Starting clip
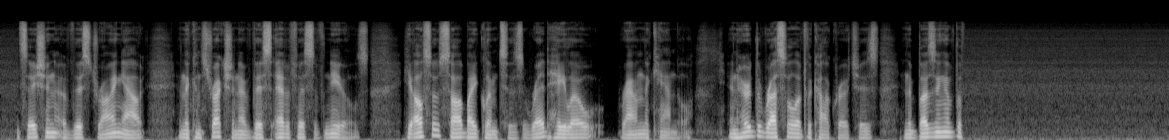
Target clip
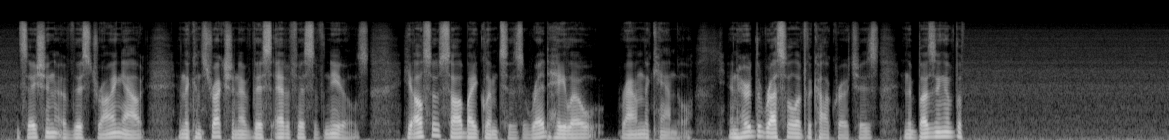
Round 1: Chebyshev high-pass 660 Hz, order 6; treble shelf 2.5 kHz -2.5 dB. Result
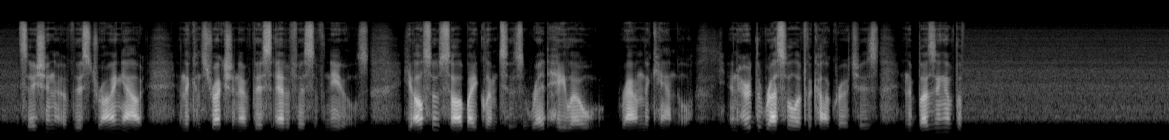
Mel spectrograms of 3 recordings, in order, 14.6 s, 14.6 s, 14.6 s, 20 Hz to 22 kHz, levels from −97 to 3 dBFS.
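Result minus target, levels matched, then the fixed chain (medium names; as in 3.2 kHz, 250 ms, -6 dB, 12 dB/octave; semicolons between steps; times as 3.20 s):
500 Hz band -4.0 dB
treble shelf 2.5 kHz -2.5 dB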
